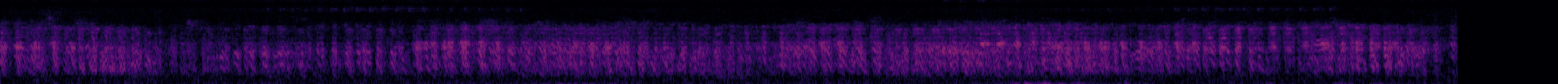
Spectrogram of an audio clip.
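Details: Summer frog chorus near a village in Russia: a thick, steady mass of fast pulsed croaks from many frogs, rising slightly in loudness toward the end, plus a few low thumps before the sound cuts off abruptly.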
